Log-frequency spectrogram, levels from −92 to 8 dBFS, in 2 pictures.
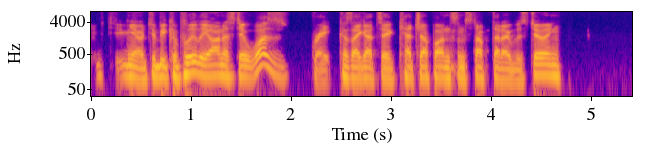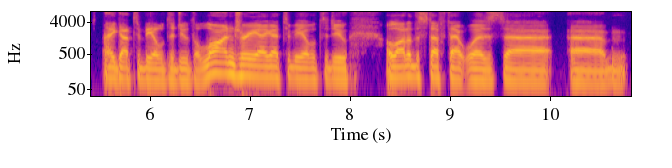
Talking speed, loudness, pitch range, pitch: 260 wpm, -13 LUFS, 100-120 Hz, 110 Hz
